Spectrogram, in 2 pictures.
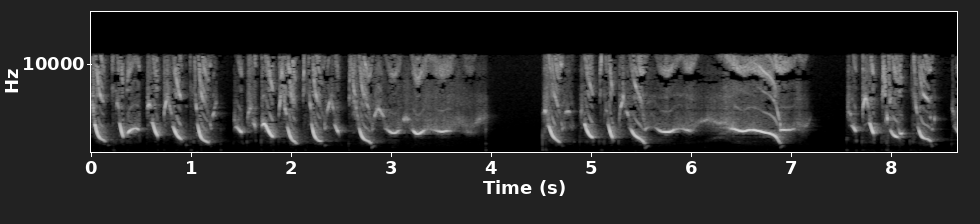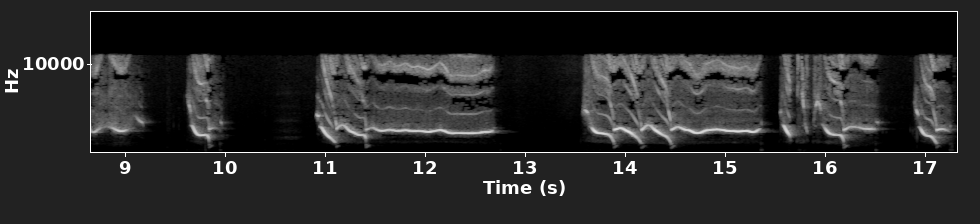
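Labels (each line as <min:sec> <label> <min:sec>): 0:00.0 Someone is playing a wooden pull flute with a high-pitched, warbling, and repetitive sound featuring varying notes and pauses. 0:17.3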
